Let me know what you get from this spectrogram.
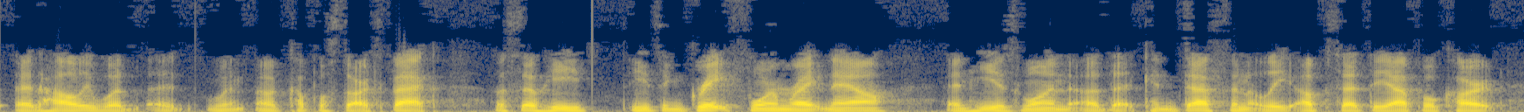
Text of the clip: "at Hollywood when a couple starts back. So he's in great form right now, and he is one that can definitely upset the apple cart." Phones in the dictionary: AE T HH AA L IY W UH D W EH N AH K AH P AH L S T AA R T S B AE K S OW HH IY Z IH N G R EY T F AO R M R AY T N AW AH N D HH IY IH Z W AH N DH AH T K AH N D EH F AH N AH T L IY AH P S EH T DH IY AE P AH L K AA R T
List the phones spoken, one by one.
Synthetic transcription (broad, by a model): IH T HH AA L IY W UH D W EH N AH K AH P L S T AA R T S B AE K S OW HH IY Z IH N G R EY T F AO R M R AY T N AW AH N IY IH Z W AH N DH AH T K AH N D EH F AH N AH T L IY AH P S EH T DH IY AE P L K AA R T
